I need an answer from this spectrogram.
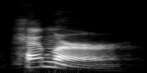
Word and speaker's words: hammer: 그냥 hammer. 그러니까 M 발음을 두 번 하시면 안 돼요. 받침에도 넣고 위에도 넣으면 안 됩니다.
